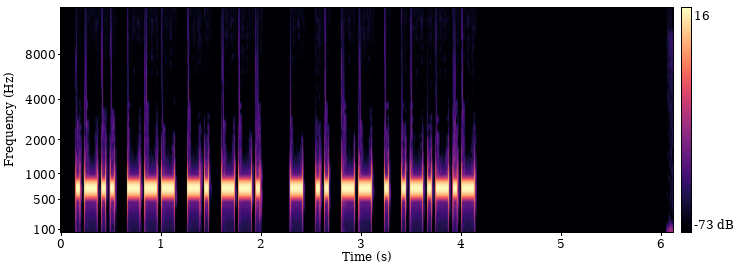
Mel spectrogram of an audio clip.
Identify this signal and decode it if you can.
Morse code, heard as a keyed tone, about 28 wpm, 700 Hz. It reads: LONG TIME.
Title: Sentences from Top 1000 Words - Review Part 2 - 28wpm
